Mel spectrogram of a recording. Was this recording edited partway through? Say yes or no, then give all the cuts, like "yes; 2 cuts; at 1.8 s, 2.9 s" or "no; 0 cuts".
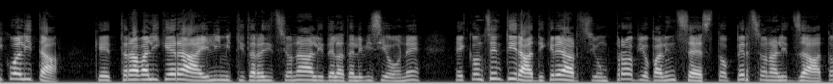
no; 0 cuts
